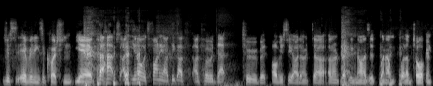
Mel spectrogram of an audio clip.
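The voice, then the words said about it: Australian accent, rising intonation. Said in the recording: “the Australian's accent is there, obviously ... my Aussie accent ... the Australian accent where it kind of goes up at the end of a sentence ... Aussies apparently do it just with every sentence”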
